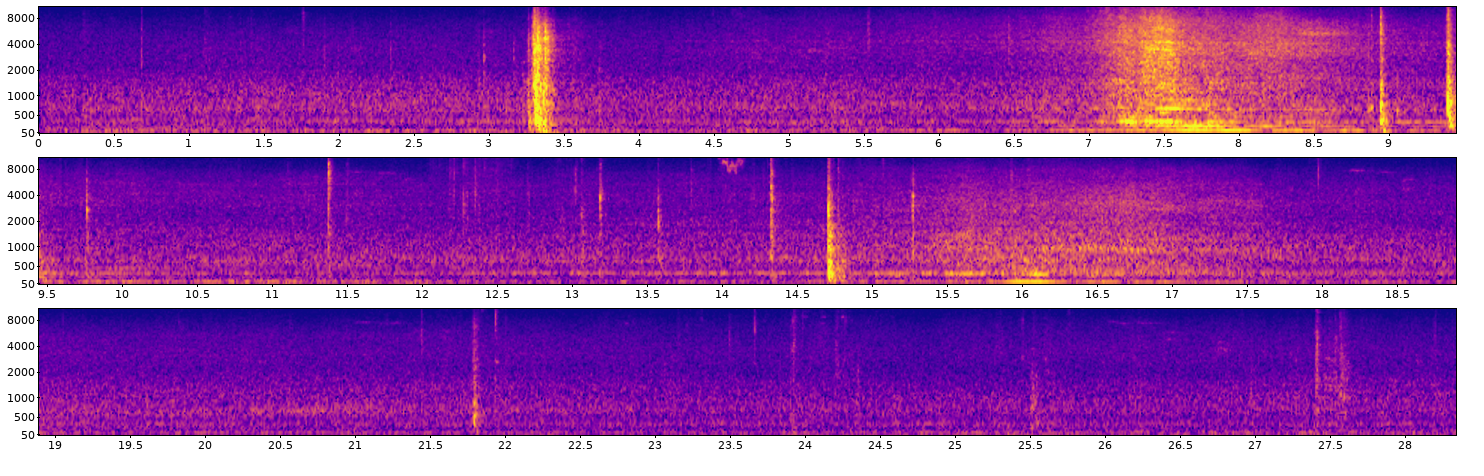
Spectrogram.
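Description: A door bangs shut once, about three seconds in. A car passes, swelling and fading, followed by scattered clicks and knocks of a car door and a manual wheelchair being handled, and a second, quieter vehicle pass.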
